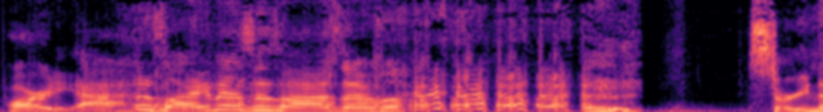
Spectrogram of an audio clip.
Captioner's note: both laughs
